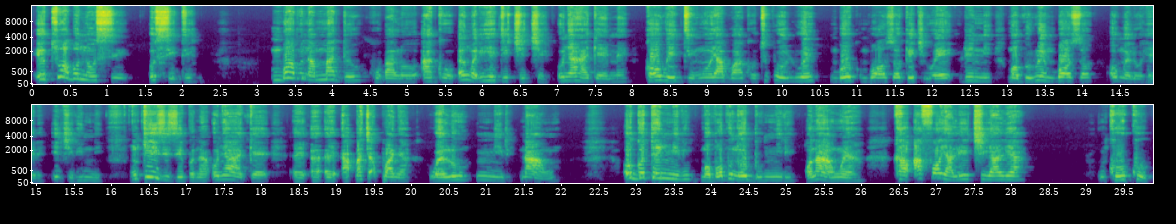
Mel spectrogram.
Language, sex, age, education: Igbo, male, 30-45, tertiary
